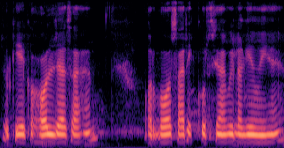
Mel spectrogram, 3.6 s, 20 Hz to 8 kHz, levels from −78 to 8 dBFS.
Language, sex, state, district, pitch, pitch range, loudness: Hindi, female, Bihar, West Champaran, 150 Hz, 150-165 Hz, -16 LUFS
